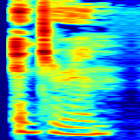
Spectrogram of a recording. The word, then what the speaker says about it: interim: up for a second it's three syllables interim oh she baed three godamn it if you say it fast enough though it sounds like two put that put that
